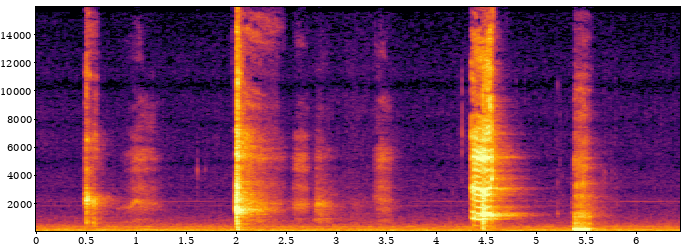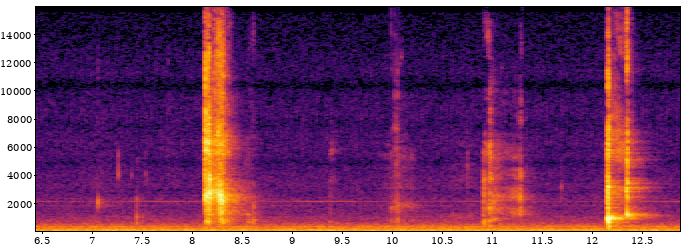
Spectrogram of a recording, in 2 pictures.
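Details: Several short, sharp acted (voluntary) coughs, spaced apart, in a quiet small room.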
